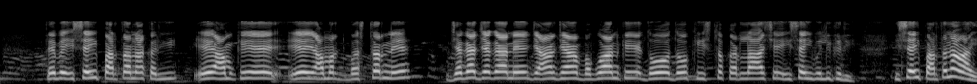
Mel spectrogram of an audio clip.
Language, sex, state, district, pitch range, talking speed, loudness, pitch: Halbi, female, Chhattisgarh, Bastar, 265-290 Hz, 195 wpm, -20 LUFS, 275 Hz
